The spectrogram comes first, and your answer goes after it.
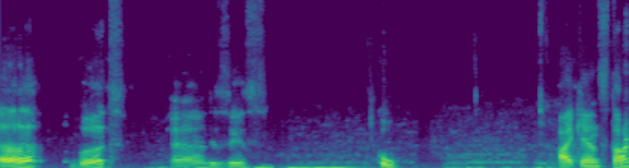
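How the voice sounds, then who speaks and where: Someone speaks with a Portuguese accent. Music plays in the background. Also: man. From Brazil. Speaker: tech talk speaker. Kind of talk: tech talk. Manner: halting.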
